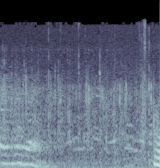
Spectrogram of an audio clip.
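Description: A man's voice trailing off, then low background noise with faint distant voices, and a louder voice starting at the very end.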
